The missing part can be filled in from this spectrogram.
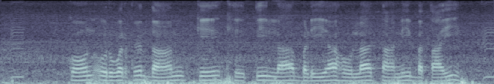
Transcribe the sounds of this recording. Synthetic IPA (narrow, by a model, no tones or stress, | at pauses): kɔːnʊɾwəɾkɾɪd̪aːnkekʰeːt̪ilabəɽ̤ijaɦoːlat̪aːnibət̪aːiː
